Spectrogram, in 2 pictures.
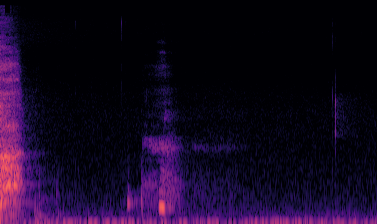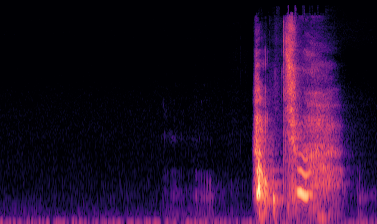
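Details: Sharp, explosive sneeze after a quiet stretch, with a brief burst of sound at the very start, during tickling-induced sneezing.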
